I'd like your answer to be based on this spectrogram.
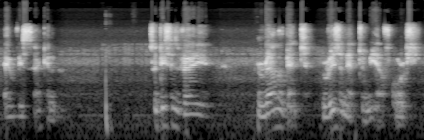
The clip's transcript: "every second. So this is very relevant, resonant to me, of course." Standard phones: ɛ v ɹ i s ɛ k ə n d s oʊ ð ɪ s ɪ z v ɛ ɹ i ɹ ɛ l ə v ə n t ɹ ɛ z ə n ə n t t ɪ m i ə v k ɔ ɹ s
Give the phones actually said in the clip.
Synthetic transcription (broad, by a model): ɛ v ɹ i s ɛ k ə n d s oʊ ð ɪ s ɪ z v ɛ ɹ i ɹ ɛ l ə v ə n t ɹ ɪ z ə n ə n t t ɪ m i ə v k ɔ ɹ s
